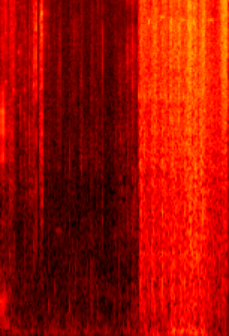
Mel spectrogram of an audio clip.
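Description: Shotgun or SMG fire in CS:GO crackles in a few quick shots, followed by a loud, rushing wash of noise.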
